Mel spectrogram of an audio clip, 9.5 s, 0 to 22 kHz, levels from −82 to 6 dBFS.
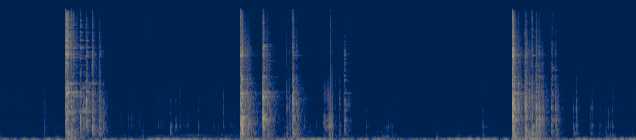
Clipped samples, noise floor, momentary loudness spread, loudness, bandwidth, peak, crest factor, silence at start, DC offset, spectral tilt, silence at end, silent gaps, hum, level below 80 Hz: under 0.1%; -59 dBFS; 25 LU; -28 LUFS; 16.5 kHz; 0 dBFS; 34 dB; 0.05 s; under 0.1%; -1.5 dB/octave; 0 s; none; none; -54 dBFS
